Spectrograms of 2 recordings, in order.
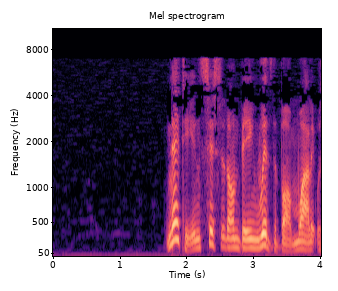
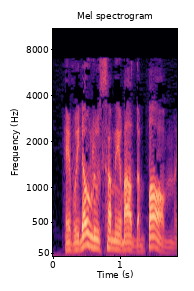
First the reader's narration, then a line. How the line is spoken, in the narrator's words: exclaimed Dan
